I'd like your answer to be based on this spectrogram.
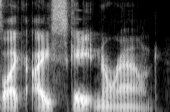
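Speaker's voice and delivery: ordinary talk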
